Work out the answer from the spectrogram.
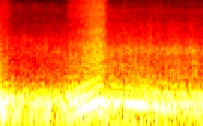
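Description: Engines of a small convoy of three vehicles pulling away in second gear toward an old, shaky bridge: a steady low rumble, briefly swelling brighter near the middle, with no voices.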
